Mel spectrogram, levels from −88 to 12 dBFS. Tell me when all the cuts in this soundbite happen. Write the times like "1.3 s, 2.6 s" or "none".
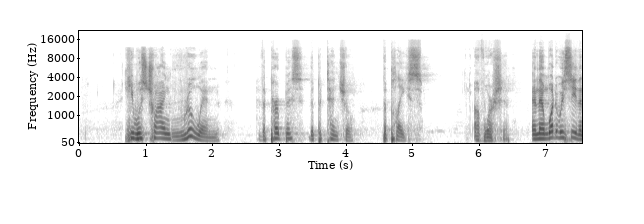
1.4 s, 2.6 s, 4.6 s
